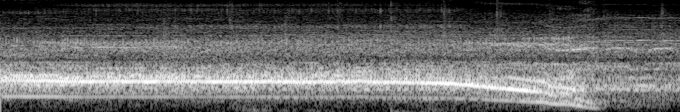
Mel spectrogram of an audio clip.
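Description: A loud, dense concert crowd in Lyon roars and cheers continuously, with one long sustained whoop riding on top that slides downward in pitch near the end.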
